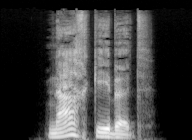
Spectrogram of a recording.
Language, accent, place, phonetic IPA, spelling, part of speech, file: German, Germany, Berlin, [ˈnaːxˌɡɛːbət], nachgäbet, verb, De-nachgäbet.ogg
- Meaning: second-person plural dependent subjunctive II of nachgeben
